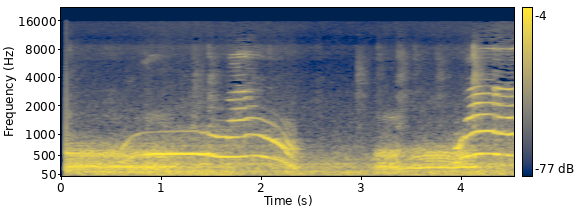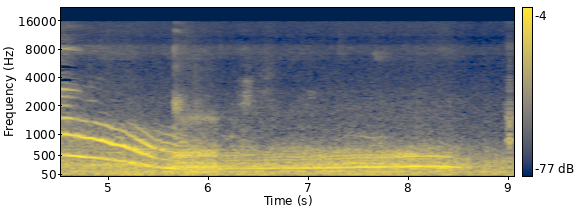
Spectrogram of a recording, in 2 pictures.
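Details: Domestic cat during a fight gives long drawn-out yowls that rise and then slide down. Two main wailing phrases are separated by a short gap, with a steady lower moaning tone continuing underneath.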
